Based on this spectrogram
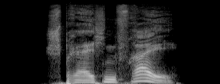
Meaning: first-person plural subjunctive II of freisprechen
- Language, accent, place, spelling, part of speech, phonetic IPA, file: German, Germany, Berlin, sprächen frei, verb, [ˌʃpʁɛːçn̩ ˈfʁaɪ̯], De-sprächen frei.ogg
